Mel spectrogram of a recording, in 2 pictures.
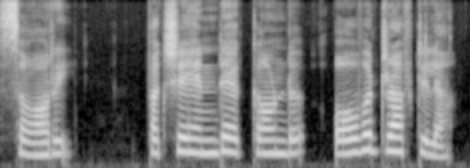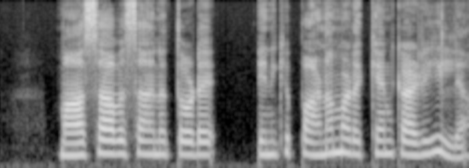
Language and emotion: Malayalam, sad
